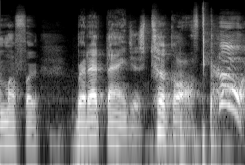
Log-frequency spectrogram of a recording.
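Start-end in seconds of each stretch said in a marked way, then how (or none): 2.1-2.4 very high sudden "boom" sound effect; imitated burst of speed. Boar takes off running, high imitated boom. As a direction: pop it out high, like a launch.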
